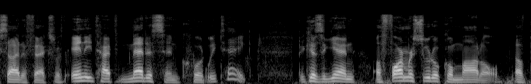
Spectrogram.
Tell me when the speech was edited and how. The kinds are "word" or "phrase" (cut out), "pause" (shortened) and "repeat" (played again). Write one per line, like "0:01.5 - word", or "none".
0:01.1 - word
0:02.0 - word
